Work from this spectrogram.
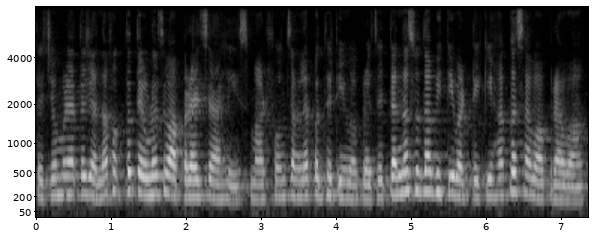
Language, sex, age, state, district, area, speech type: Marathi, female, 60+, Maharashtra, Pune, urban, spontaneous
